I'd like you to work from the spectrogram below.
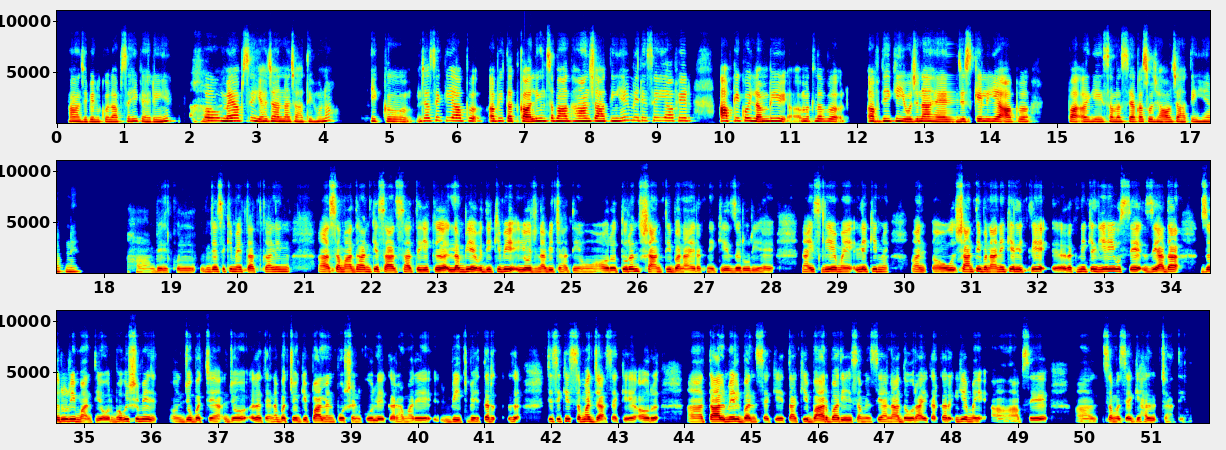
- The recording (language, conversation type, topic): Hindi, advice, पालन‑पोषण में विचारों का संघर्ष
- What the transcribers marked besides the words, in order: other background noise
